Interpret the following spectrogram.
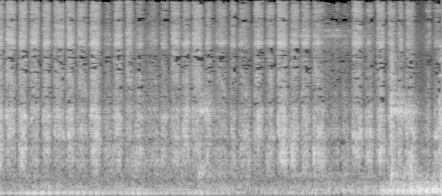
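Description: A pastel pencil scratching across textured pastel paper in rapid, short, even back-and-forth strokes as grey is shaded on.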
